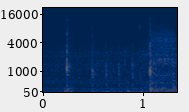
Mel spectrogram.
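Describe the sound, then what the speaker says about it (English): Fingers typing a command on a computer keyboard, sounding as a quick run of soft, close key clicks with a couple of sharper taps, faint and with no voices. "So we're going to just run the command by typing"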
